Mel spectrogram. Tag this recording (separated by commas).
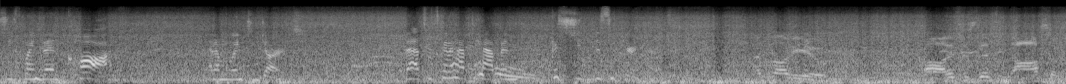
Speech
